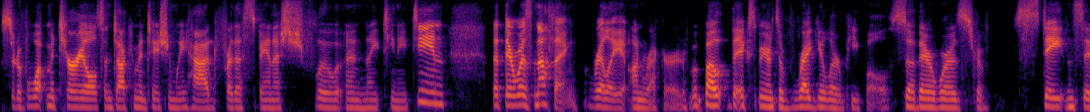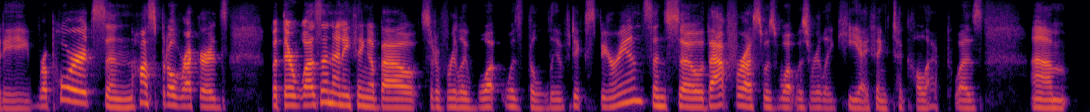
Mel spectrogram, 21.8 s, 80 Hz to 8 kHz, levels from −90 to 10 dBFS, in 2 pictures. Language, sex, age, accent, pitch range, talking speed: English, female, 30-49, American, 160-195 Hz, 185 wpm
